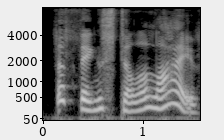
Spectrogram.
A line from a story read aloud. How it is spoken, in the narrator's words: I exclaimed, getting mad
